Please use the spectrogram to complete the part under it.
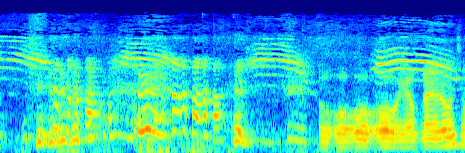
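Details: Siberian Husky reacting to dog sounds, giving a run of wavering, rising and falling yowls and talking-like moans with rich harmonics, continuous and loud throughout.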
